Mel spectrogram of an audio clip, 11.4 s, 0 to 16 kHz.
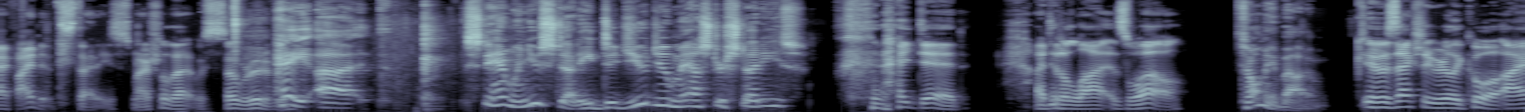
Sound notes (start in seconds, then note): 6.3 chuckles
